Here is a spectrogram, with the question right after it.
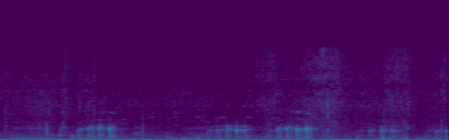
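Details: Black-spotted pond frog croaks come as short, separate rattling bursts about every second, quieter and set against a strong low rumbling background noise.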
